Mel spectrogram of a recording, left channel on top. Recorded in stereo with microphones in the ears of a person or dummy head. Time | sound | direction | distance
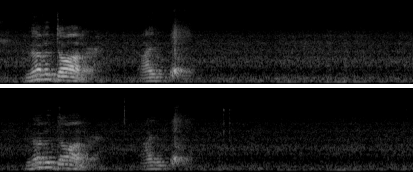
0.2 | a man speaking | 65° left (ahead or behind) | 1.5 m
1.7 | a whoosh | 10° left (ahead or behind) | 0.7 m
